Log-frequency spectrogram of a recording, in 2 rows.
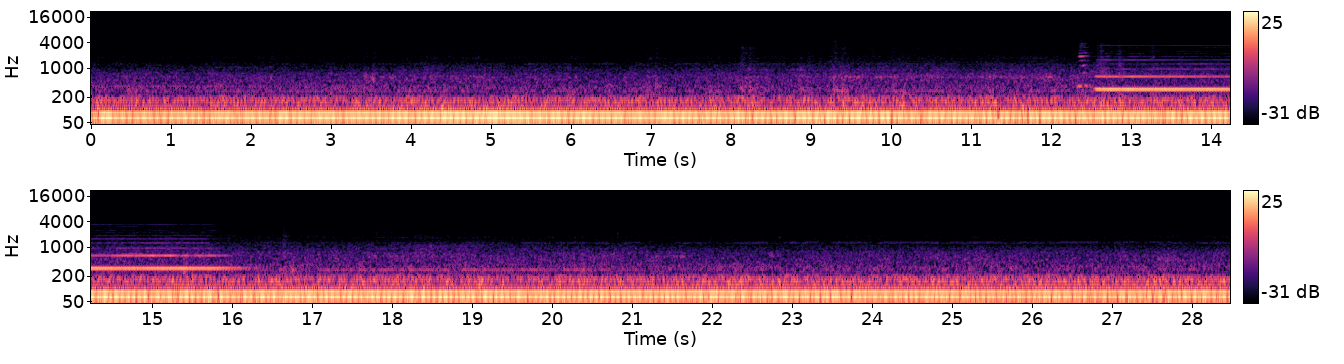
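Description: KTR700 diesel railcar under way, heard from inside the car: a steady low engine and running rumble, with the train's horn sounding one long blast of about three and a half seconds about halfway through.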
